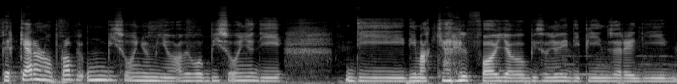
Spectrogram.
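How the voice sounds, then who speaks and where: A woman talks at a fairly quick pace. Her voice is pitched very deep and low. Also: ordinary pitch variation. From Italy, Perugia (Umbria). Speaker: illustrator. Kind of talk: casual interview chat. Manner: hesitant, many fillers.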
